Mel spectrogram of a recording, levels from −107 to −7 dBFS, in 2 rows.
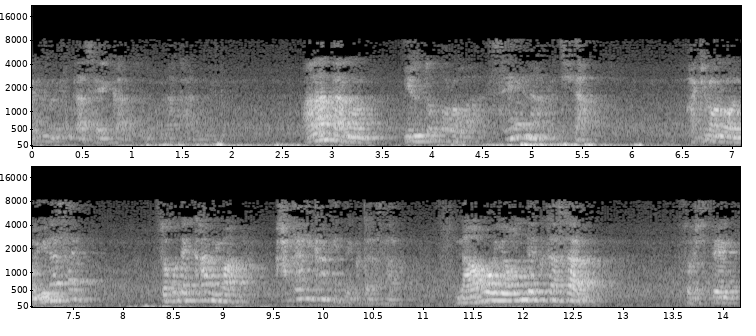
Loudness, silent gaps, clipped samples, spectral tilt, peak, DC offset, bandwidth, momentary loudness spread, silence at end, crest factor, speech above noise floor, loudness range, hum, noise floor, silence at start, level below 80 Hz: -27 LUFS; none; under 0.1%; -5.5 dB/octave; -6 dBFS; under 0.1%; 8.4 kHz; 21 LU; 0 s; 20 dB; 21 dB; 5 LU; none; -46 dBFS; 0 s; -34 dBFS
